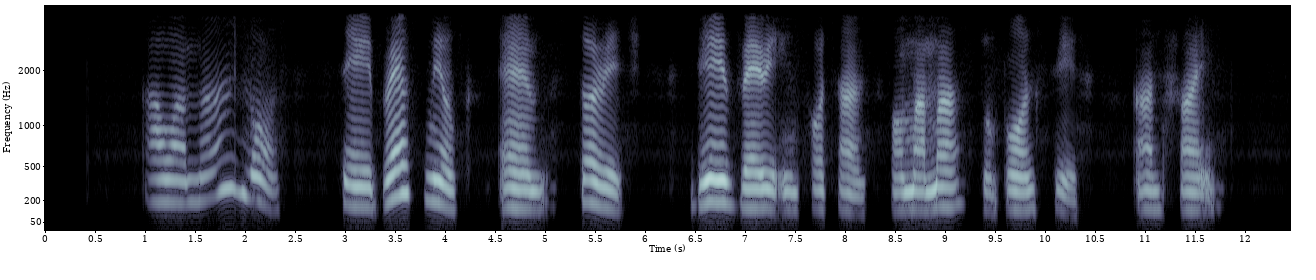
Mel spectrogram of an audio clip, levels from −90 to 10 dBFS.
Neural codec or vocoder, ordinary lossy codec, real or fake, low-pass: autoencoder, 48 kHz, 32 numbers a frame, DAC-VAE, trained on Japanese speech; none; fake; 3.6 kHz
